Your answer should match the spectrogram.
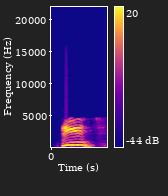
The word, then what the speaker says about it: bridge: Bridge. Bridge. Bridge. Which is the silent letter?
